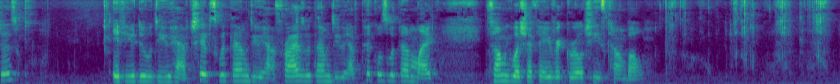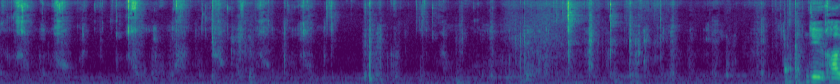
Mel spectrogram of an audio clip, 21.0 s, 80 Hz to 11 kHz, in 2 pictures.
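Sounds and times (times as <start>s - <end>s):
chewing crunchy food: 0.2s - 1.4s, 8.1s - 21.0s.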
